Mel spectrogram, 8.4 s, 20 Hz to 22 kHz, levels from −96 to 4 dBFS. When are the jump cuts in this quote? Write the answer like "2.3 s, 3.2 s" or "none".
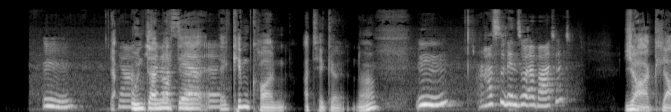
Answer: none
